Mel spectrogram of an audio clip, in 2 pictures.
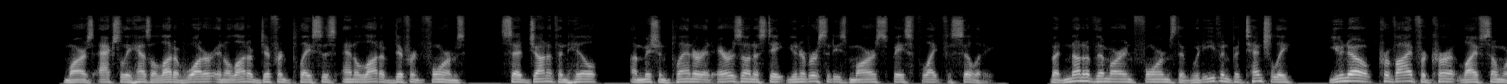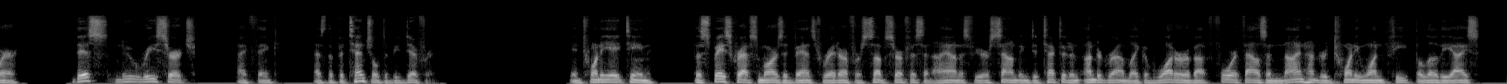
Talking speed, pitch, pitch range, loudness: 170 wpm, 105 Hz, 90-115 Hz, -25 LUFS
